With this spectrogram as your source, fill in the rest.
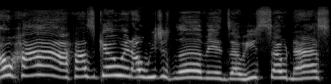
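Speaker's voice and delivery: very high, slow, syrupy, sugary-sweet nice-lady voice. Retelling how the teacher greeted parents: imitating Miss Mahoney being sweet. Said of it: "she'd be like".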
